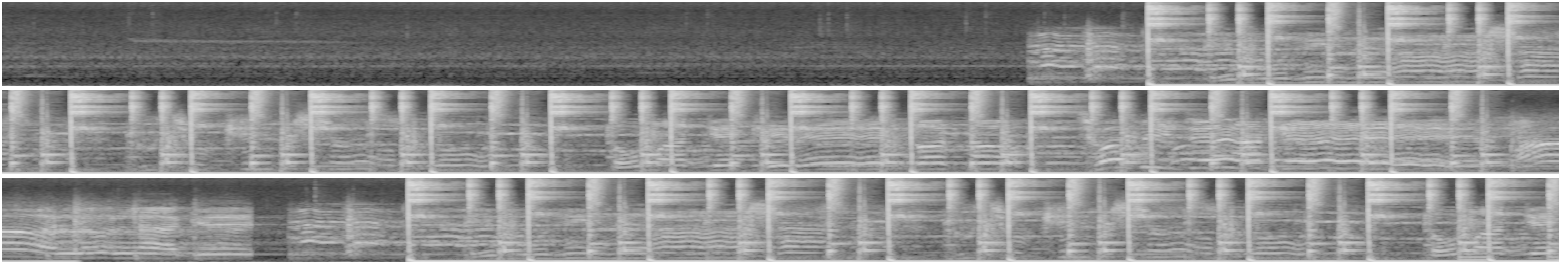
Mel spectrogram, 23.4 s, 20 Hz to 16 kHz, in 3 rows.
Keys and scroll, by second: 5.3 space, 17.0 space.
